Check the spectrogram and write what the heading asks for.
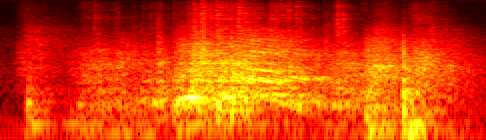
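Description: A kitchen drawer yanked open and rummaged, with a loud, rapid rattling clatter of its metal contents, loudest about a second in.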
